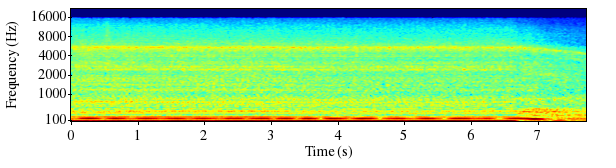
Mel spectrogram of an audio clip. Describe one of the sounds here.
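A heavy truck engine rumbles with a deep, steady throb.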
